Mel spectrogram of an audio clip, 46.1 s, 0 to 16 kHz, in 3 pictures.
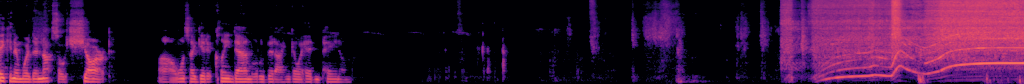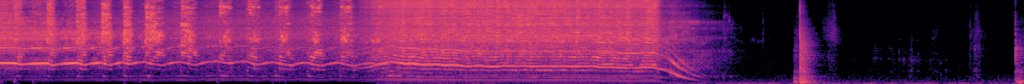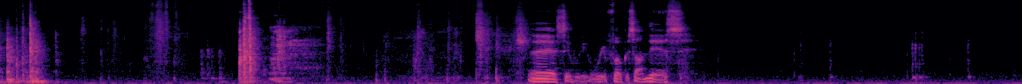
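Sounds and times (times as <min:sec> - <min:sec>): angle grinder grinding metal: 0:11.7 - 0:26.4.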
